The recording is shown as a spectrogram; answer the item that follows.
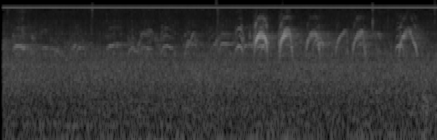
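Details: Daurian redstart giving short, high, arched chirps, sparse at first and then repeated several times a second in the latter half. A steady loud background hiss runs throughout.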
